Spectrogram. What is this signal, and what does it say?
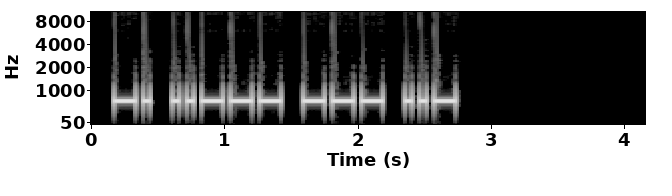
Morse code, heard as a keyed tone, about 22 wpm, 700 Hz. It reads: N2OU
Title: USA Callsign DE Callsign - 4 Characters - 22wpm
